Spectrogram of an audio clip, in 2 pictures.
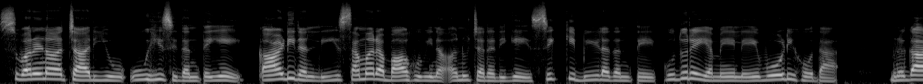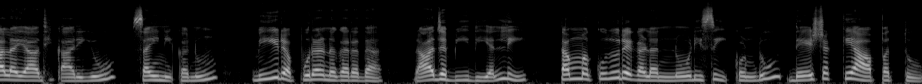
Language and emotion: Kannada, neutral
